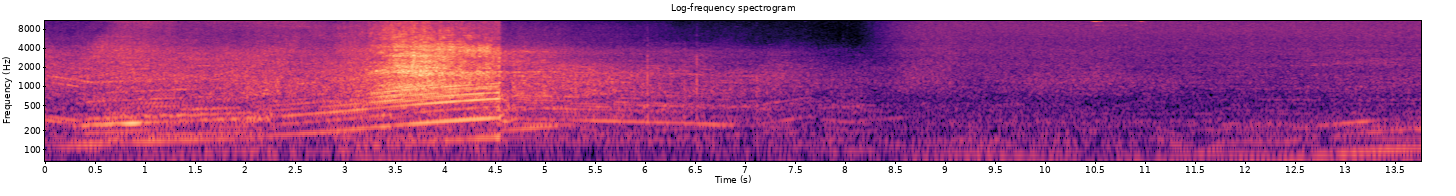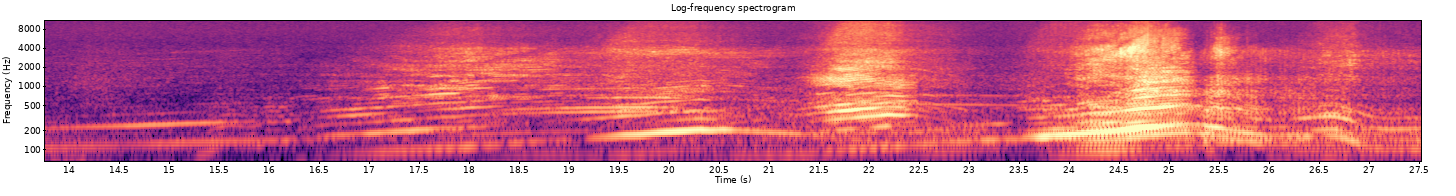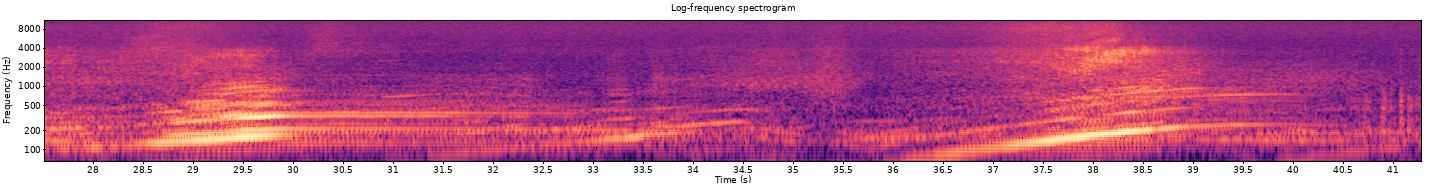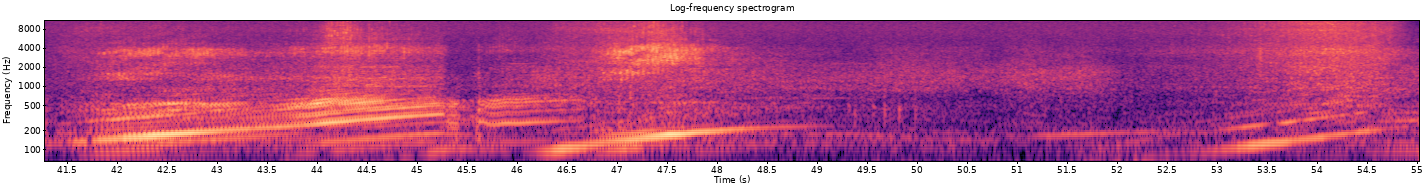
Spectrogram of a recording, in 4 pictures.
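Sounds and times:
sports cars accelerating past: 0:00.0 - 0:09.5, 0:11.4 - 0:55.0.

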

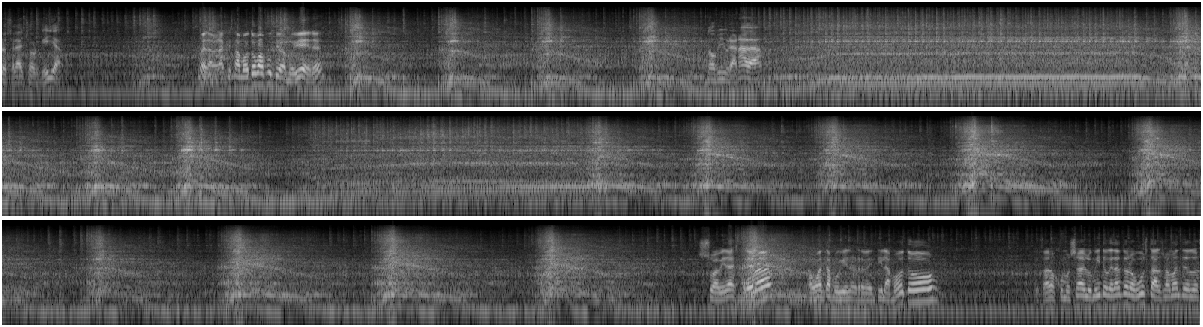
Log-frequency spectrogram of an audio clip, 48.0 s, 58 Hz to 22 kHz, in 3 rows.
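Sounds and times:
two-stroke motorcycle engine revving: 0:00.0 - 0:47.9.

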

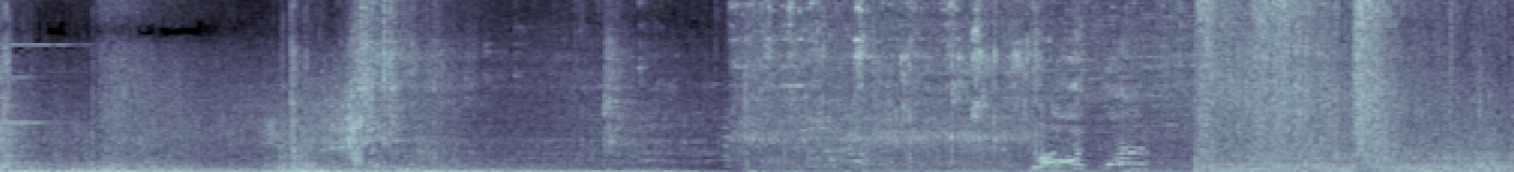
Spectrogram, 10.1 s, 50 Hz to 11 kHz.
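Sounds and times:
explosions booming: 0:00.0 - 0:05.1, 0:07.9 - 0:10.0.

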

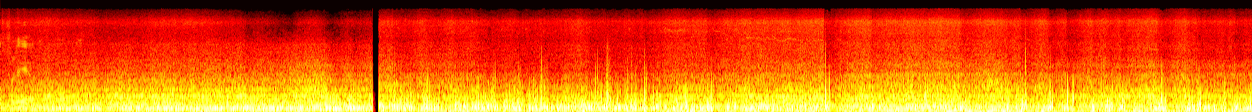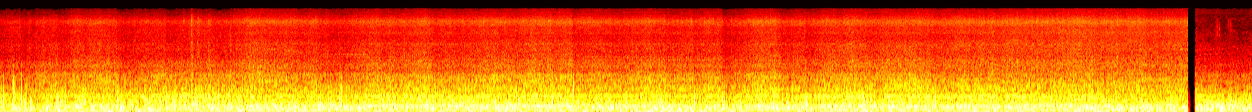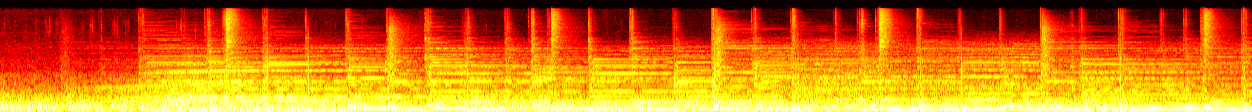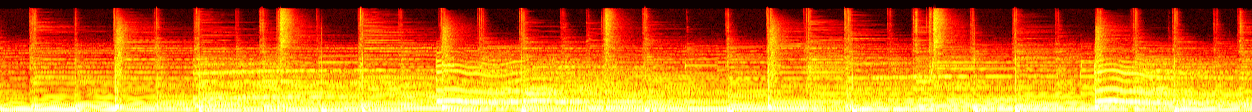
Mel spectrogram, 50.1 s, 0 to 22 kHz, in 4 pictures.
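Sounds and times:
wind rushing over microphone: 0:00.0 - 0:50.0
motorcycle engine running: 0:03.8 - 0:31.1
guitar music: 0:04.3 - 0:20.4, 0:25.6 - 0:50.0.

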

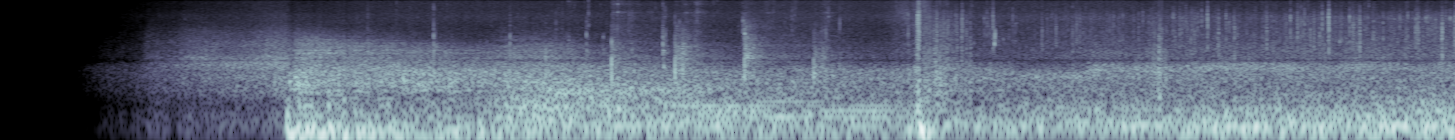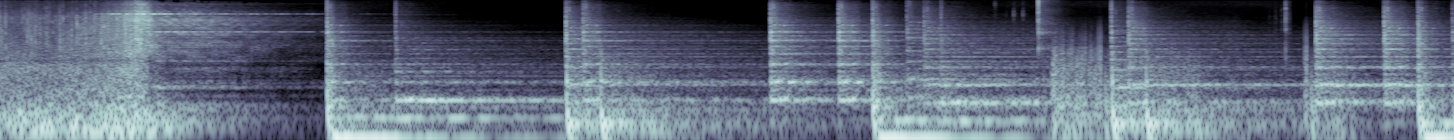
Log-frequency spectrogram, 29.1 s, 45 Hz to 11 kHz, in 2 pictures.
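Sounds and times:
fire roaring with crackles: 0:01.2 - 0:16.4.

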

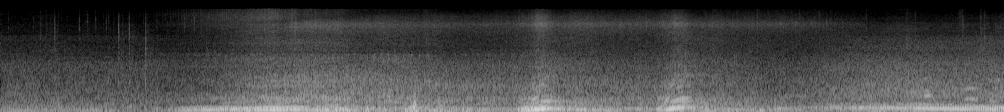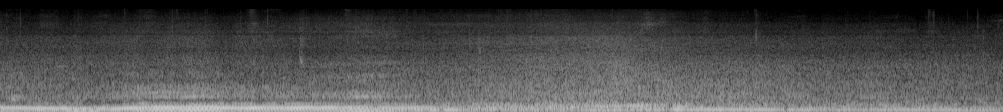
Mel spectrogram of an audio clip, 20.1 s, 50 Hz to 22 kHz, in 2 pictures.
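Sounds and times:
sports car engines pulling away: 0:01.7 - 0:20.0.

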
